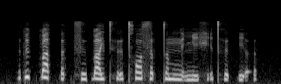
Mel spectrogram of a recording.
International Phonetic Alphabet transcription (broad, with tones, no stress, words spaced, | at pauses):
ɗɨ˦˥k̚ɓa˦˥t̚ʔə˨˩t̚ sɨ̤˨˩ɓa˨˦jt̪ʰɨ̰˧˥ t̪ʰɔ˧ sə˦˥p̚t̪ə˧mŋɛ̰˧˨ɲi˧˩ xḭ˧˥t̪ʰɨ˨˩t̚ʔḭ˧˨ə̯ʔ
